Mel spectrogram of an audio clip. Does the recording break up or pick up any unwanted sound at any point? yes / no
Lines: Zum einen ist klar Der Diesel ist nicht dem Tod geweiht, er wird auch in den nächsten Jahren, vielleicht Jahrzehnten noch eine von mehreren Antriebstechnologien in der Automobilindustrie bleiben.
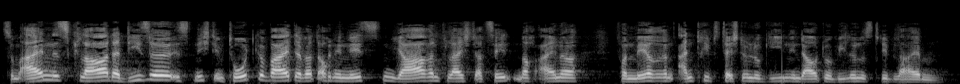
no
